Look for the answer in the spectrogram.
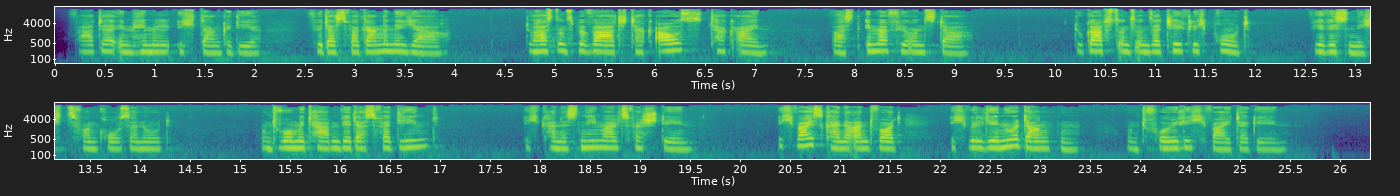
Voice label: Sprecherin Neujahrsgebet

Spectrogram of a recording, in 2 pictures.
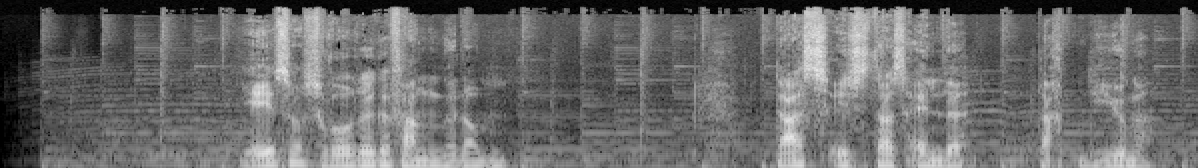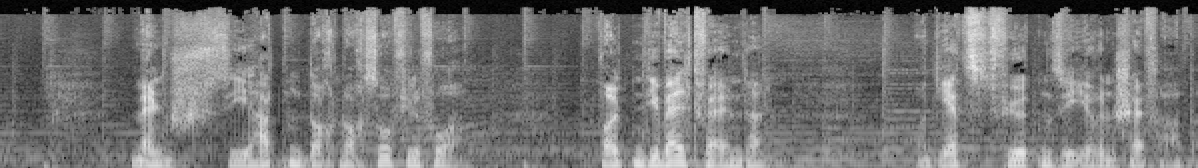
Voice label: Erzaehler

